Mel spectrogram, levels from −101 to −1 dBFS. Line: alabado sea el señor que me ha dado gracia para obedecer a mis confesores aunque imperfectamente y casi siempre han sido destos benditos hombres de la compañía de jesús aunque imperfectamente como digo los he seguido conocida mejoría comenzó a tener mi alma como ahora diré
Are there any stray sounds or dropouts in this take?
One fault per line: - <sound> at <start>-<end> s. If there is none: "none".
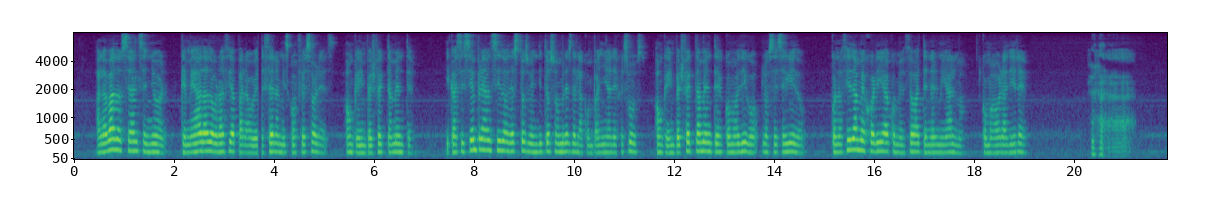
- dropout at 3.7-3.7 s
- laugh at 20.3-21.2 s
